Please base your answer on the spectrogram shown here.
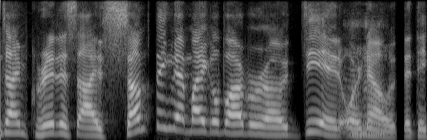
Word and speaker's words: Barbaro: Barbaro, he only says it every single episode.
